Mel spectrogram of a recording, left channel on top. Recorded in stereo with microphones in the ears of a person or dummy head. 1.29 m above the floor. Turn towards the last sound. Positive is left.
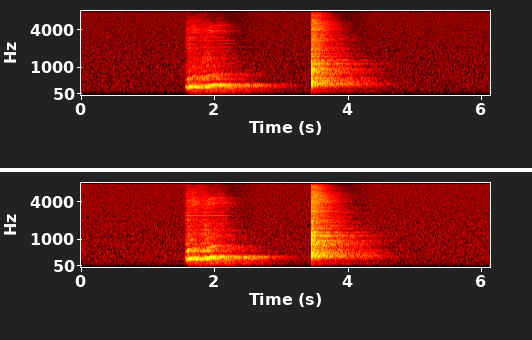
turn(degrees=-15)  # may be behind; listen again after turning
